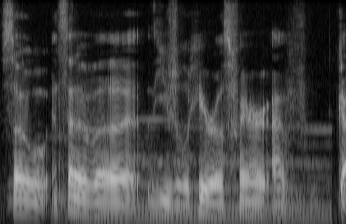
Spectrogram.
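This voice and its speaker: Music in the background behind a man's fairly low-pitched voice. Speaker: gaming let's play host. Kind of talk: casual gameplay commentary. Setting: home mic, low quality. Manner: quiet.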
